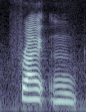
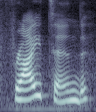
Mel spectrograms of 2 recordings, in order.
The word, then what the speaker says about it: frightened: african literature someday 18 frightened frightened so it's not frightened you can have the letter e there a silent letter e for example sentence she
